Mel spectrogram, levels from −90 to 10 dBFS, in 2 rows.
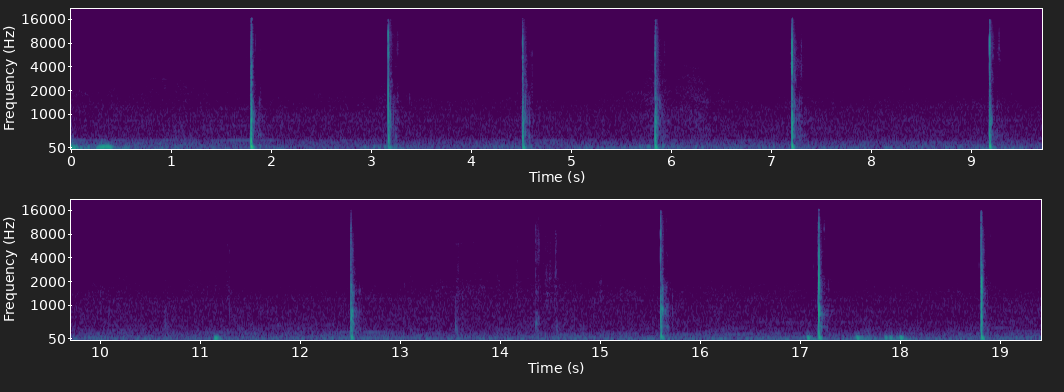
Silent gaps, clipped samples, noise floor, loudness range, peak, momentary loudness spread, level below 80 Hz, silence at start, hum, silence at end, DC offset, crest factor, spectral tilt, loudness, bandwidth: none; under 0.1%; -68 dBFS; 12 LU; -6 dBFS; 29 LU; -54 dBFS; 0 s; none; 0.55 s; under 0.1%; 40 dB; -3 dB/octave; -42 LUFS; 15.5 kHz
